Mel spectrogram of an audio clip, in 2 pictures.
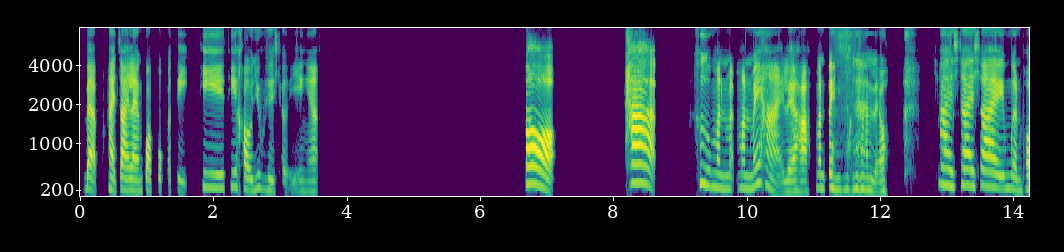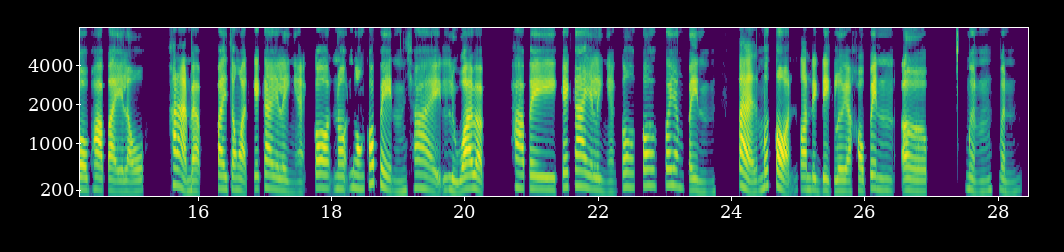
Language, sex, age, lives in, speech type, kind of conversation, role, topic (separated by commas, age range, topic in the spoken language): Thai, female, 35-39, Thailand, conversation, unstructured, none, คุณเคยมีสัตว์เลี้ยงทำอะไรที่ทำให้คุณประทับใจไหม?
